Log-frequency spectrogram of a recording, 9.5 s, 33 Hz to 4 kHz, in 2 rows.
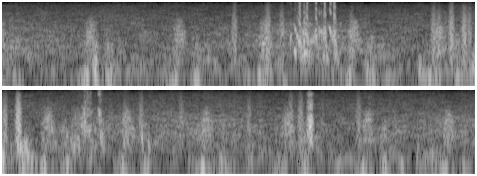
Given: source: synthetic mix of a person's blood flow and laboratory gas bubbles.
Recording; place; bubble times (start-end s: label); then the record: Doppler ultrasound of blood flow; subclavian vein
2.85-3.40 s: bubbles
5.35-5.81 s: bubbles
5.93-6.03 s: bubbles
6.09-6.24 s: bubbles
From the record:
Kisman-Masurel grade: 212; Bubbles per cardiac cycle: several, 3 to 8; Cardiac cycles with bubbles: 1 to 10%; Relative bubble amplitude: moderate (0.250 to 0.450); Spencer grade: 1 (occasional bubble signal discernible with the cardiac motion signal, with majority of cardiac periods free of bubbles); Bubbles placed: anywhere in the cardiac cycle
